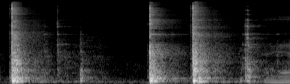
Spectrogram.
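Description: A screwdriver is hammered against a front-load washing machine bearing to drive it out, giving sharp, ringing metallic blows in an irregular sequence, loud and close with brief silences between strikes.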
